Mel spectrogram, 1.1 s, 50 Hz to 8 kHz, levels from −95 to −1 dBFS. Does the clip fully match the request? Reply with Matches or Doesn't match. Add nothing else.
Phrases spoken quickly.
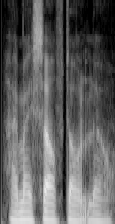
Matches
